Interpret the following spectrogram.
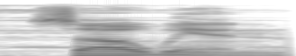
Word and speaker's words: Samhain: Wait, is it Saw Win or Saw Ween? Oh. Saw Win, okay.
